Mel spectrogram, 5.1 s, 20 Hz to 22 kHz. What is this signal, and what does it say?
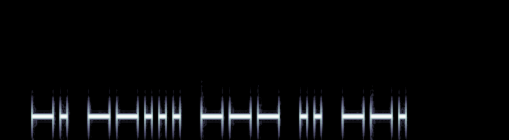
Morse code, heard as a keyed tone, about 17 wpm, 700 Hz. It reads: N7OIG
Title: USA Call Signs - 5 Characters - Repeated 3x - 17wpm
